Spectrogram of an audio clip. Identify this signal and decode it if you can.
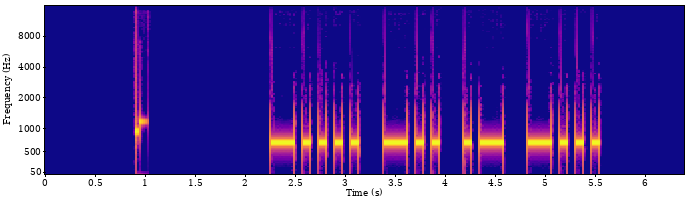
Morse code, heard as a keyed tone, about 15 wpm, 700 Hz. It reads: 6DAB
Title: All Cut Numbers - 4-Digit 15wpm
